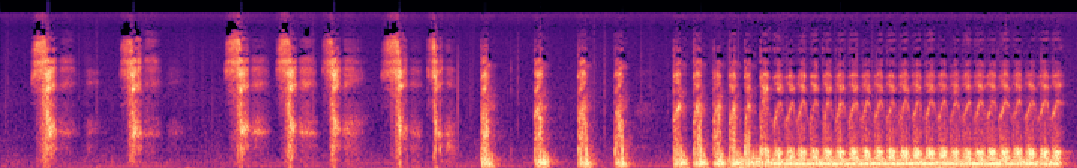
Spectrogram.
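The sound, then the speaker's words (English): The cold engine of the boat Bluebird, at a dock, is cranked over and over with the spark advanced and more choke, in a dozen or so sputtering, uneven bursts, then it catches and settles into a loud, steady, throbbing run. “You could hear it were cold, so I advanced the spark and gave it more choke and cranked her up in earnest.”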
